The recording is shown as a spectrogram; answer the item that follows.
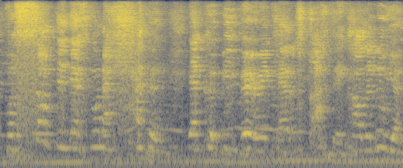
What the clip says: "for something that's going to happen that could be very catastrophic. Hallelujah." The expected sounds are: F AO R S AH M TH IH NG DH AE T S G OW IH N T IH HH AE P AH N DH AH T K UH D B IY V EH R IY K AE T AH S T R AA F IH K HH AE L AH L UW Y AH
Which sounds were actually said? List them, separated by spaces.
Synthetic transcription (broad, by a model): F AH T S AH M TH IH NG DH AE T S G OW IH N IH HH AE P AH N DH AH T K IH D B IY V EH R IY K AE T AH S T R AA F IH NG HH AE L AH L UW Y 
